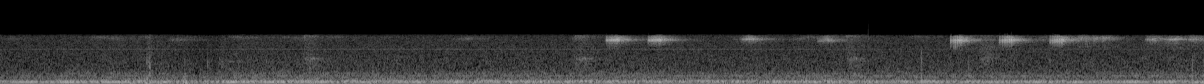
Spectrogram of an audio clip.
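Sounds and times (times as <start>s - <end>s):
low steady rumble: 0.0s - 12.0s
bird piping calls: 5.8s - 8.7s, 9.5s - 12.0s.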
